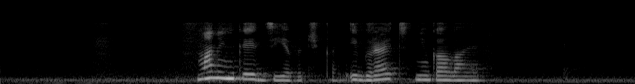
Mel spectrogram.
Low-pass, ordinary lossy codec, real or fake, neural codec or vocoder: 7.2 kHz; MP3, 48 kbps; fake; codec, 16 kHz, 0.9 kbps, LongCat-Audio-Codec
